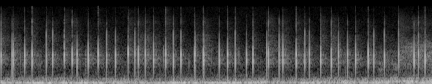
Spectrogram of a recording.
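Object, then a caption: Faux leather passport cover. Long nails rapidly tap and scratch a thin, flat, mint faux leather passport holder held up in the air. The result is a quick, steady stream of short, crisp ticks with bright edges that die away almost at once. A continuous low rumble runs underneath.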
